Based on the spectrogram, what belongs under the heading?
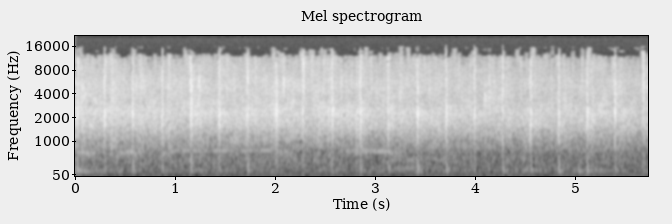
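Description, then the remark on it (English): A church audience at a morning service applauds new disciples as they stand, the quick, dense clapping holding an even level for several seconds with sharp individual claps popping out of the wash. No one speaks. “And so I'm going to ask that all of our new disciples that are present this morning, would you please stand so that folks can give you a major round of applause?”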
